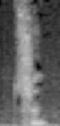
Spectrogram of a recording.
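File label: "cun", Mandarin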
